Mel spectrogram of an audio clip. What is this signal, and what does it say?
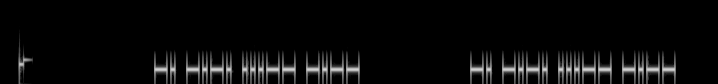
Morse code, heard as a keyed tone, about 30 wpm, 700 Hz. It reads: NC3Y NC3Y
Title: Call Signs Repeated 3x - 30wpm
